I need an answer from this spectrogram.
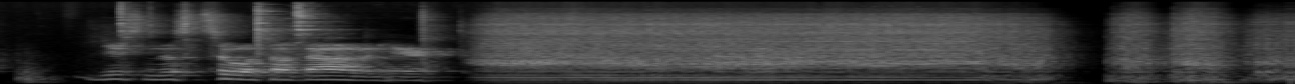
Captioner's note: machine whirring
